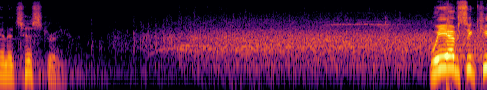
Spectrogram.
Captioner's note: applause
